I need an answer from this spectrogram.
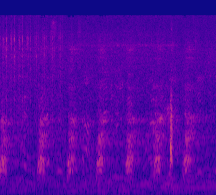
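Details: Dachshund tied to a rabbit, barking rhythmically about every half second, each bark short and mid-pitched, one slightly louder near the end, with a low background hum.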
